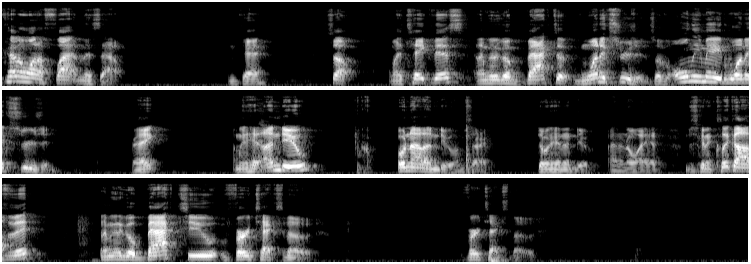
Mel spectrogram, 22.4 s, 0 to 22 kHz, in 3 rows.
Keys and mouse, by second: 4.6 click, 16.7 alt+click, 17.1 alt+right click.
